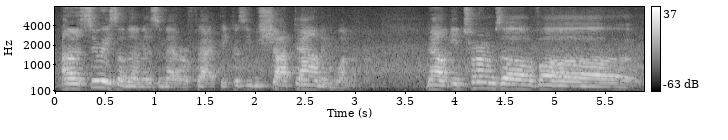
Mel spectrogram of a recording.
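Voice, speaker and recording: A man's voice: on the high side, expressive, moderate pace, fairly bright tone. Man born in Taiwan, lecturing style, heated rebuttal, picked up from a distance in a reverberant convention room, faint hiss. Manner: lecturing, grows heated and emphatic. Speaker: interviewee. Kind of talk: monologue answering online comments. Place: convention venue. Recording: roomy, distant mic, faint background noise.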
